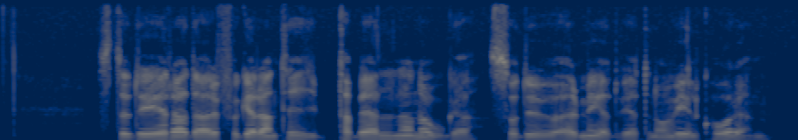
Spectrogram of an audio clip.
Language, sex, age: Swedish, male, 45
